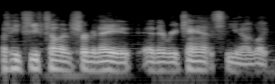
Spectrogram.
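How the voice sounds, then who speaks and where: A man's voice: low voice, steady tone, brisk, darkish tone. A young man streaming a game, chatting casually and rambling as he reacts to the story. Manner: rambling, laughs and mimics characters. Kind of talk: casual live game commentary.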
